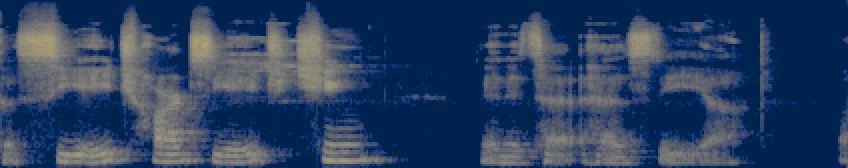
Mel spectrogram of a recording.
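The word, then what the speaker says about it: 戚: n in the uh second tone and the chi uh Ching is uh written like this and is pronounced Q like a CH hard CH ching and it has the uh uh first tone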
